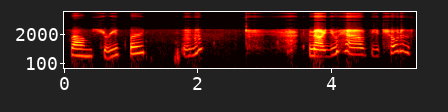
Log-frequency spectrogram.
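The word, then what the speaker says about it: Cherice Byrd: i'm your host emma luzchak i'm here with sheri's bird welcome thank you now i'm hoping i get your name pronounced correctly uh yeah it's from sheriff's bird now you have the children's book abc what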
